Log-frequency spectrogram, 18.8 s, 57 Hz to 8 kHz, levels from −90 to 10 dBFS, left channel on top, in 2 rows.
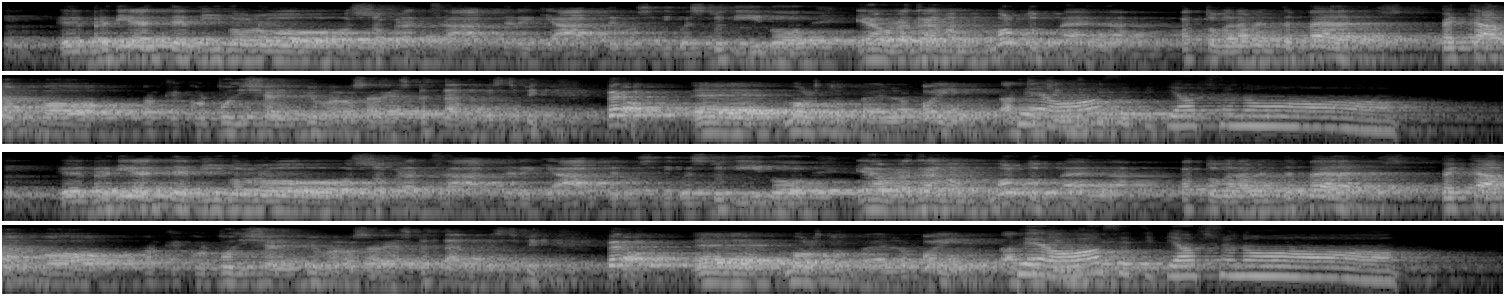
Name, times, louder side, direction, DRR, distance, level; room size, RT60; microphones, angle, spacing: voice 1, 0.3-5.0 5.3-7.1 7.4-8.7 9.0-12.7 13.2-16.4, left 1 dB, 30° left, -1 dB, 4.0 m, -28 dB
voice 2, 15.7-18.1, right 3 dB, 70° right, 5 dB, 0.9 m, -28 dB
29.5 x 24.0 x 5.3 m, 2.4 s
head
